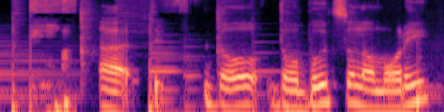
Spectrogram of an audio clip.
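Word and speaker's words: どうぶつの森: Which people that actually speak Japanese would say that I just butchered it. How do you say it in Japanese? Dobutsu no Mori.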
